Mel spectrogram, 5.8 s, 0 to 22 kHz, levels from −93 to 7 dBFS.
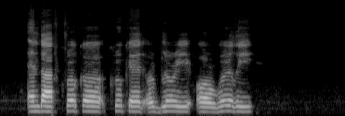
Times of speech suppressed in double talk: none

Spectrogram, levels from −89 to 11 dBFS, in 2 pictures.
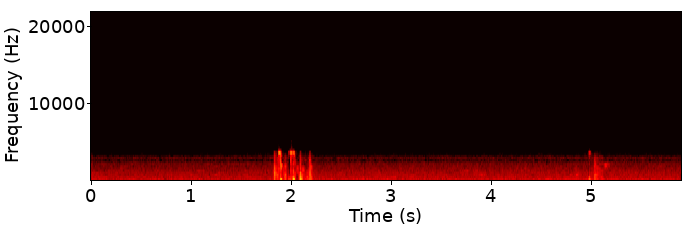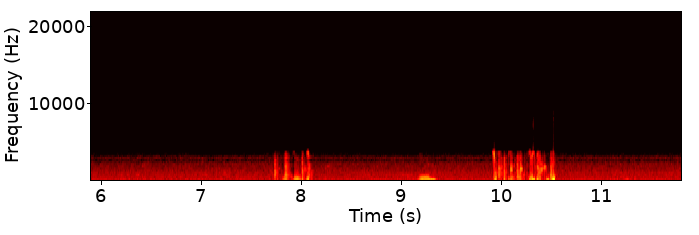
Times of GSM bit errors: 1.84-2.24, 4.98-5.15, 7.68-8.14, 9.92-10.57

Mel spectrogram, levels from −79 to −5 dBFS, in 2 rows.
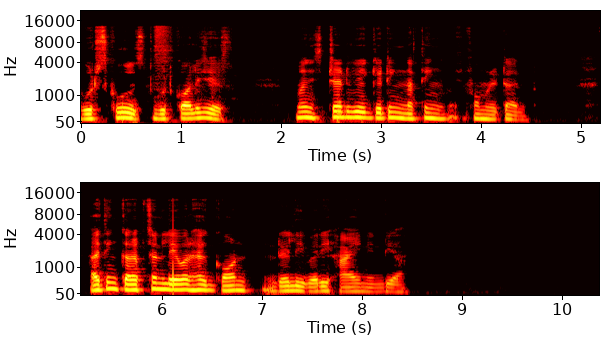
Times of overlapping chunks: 2.10, 6.11

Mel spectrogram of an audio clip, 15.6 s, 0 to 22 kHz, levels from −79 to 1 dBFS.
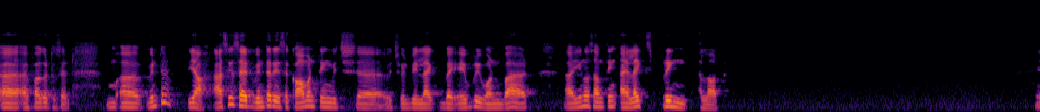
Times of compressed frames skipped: none

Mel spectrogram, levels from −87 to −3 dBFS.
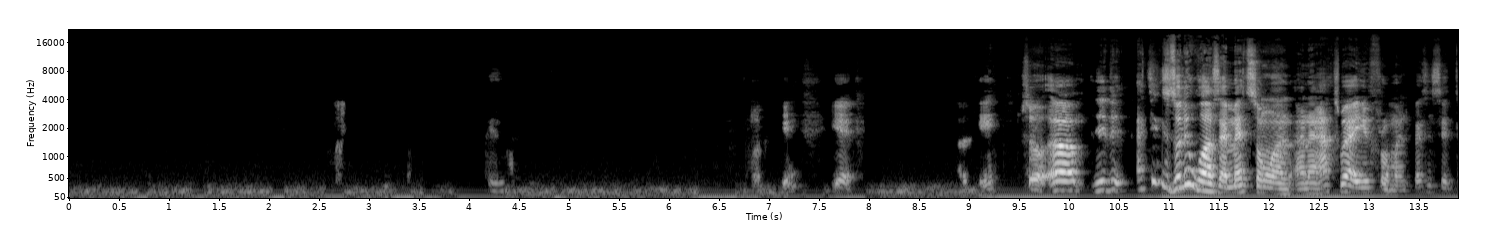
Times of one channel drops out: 3.53-4.36, 7.18-8.11, 10.08-10.93, 13.28-13.90

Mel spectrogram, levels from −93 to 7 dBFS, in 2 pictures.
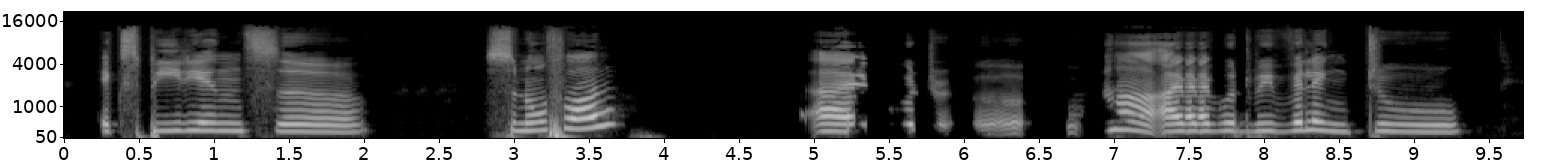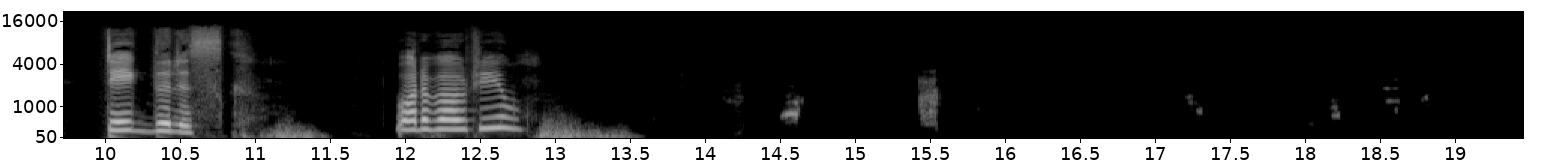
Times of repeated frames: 2.26-2.52, 7.47-7.64

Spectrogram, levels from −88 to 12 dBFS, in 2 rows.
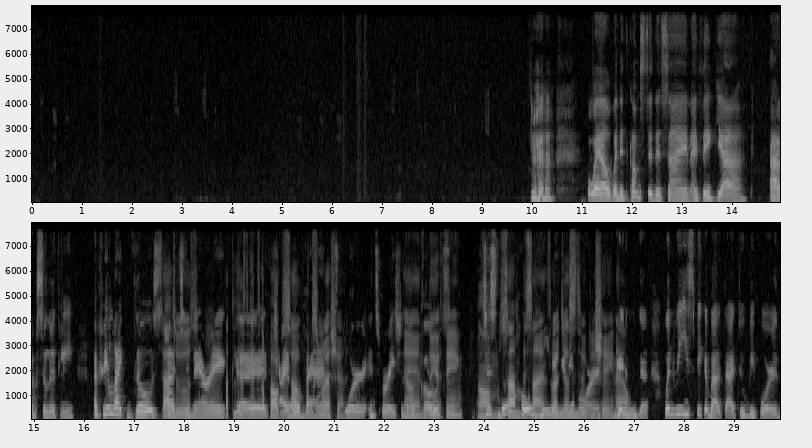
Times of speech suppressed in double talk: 17.98-18.23, 19.88-19.96, 21.21-21.55, 22.76-22.82, 24.34-27.16

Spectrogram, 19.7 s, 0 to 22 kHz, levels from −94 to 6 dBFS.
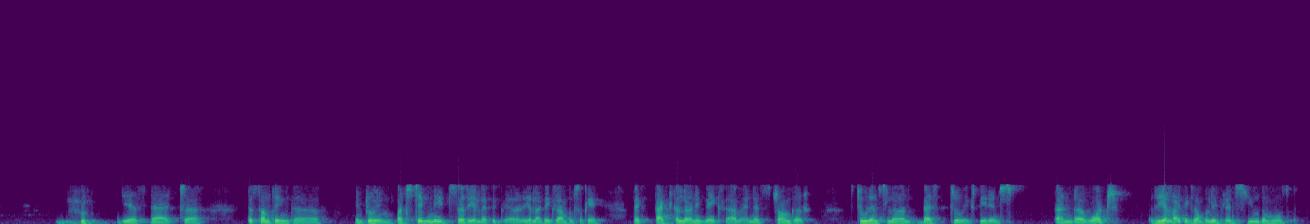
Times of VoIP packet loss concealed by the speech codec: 11.11-11.23, 17.53-17.66, 19.25-19.31

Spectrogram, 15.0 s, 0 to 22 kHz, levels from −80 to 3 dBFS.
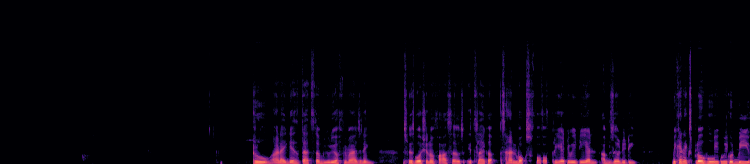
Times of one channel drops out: none

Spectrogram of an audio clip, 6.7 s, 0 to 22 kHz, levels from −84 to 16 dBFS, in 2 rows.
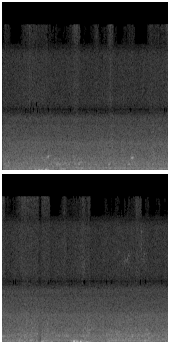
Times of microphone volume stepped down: none

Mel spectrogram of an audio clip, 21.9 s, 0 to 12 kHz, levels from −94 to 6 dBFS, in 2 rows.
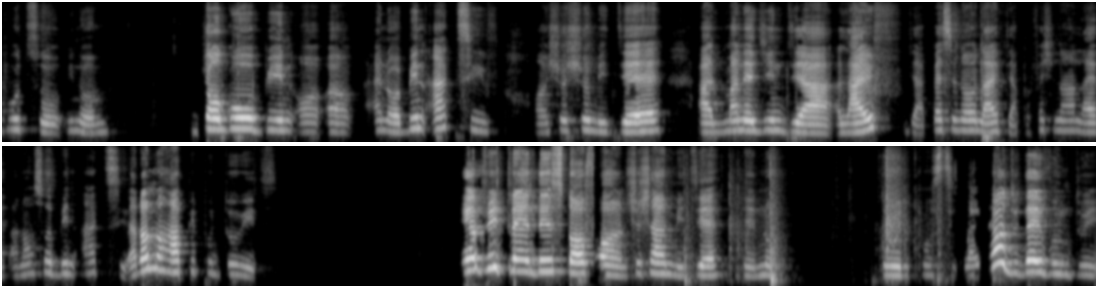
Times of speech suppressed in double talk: none

